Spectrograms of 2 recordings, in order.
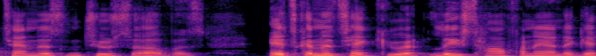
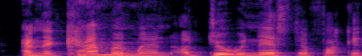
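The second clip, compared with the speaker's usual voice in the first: plain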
